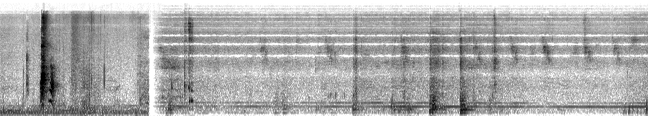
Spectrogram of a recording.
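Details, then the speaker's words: Baby sneezing: a single sharp infant sneeze, answered with "bless you", then quiet room noise with a steady hum and soft clicks. "Ay, ay, ay, esos estornudos. God bless you. Bless you."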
